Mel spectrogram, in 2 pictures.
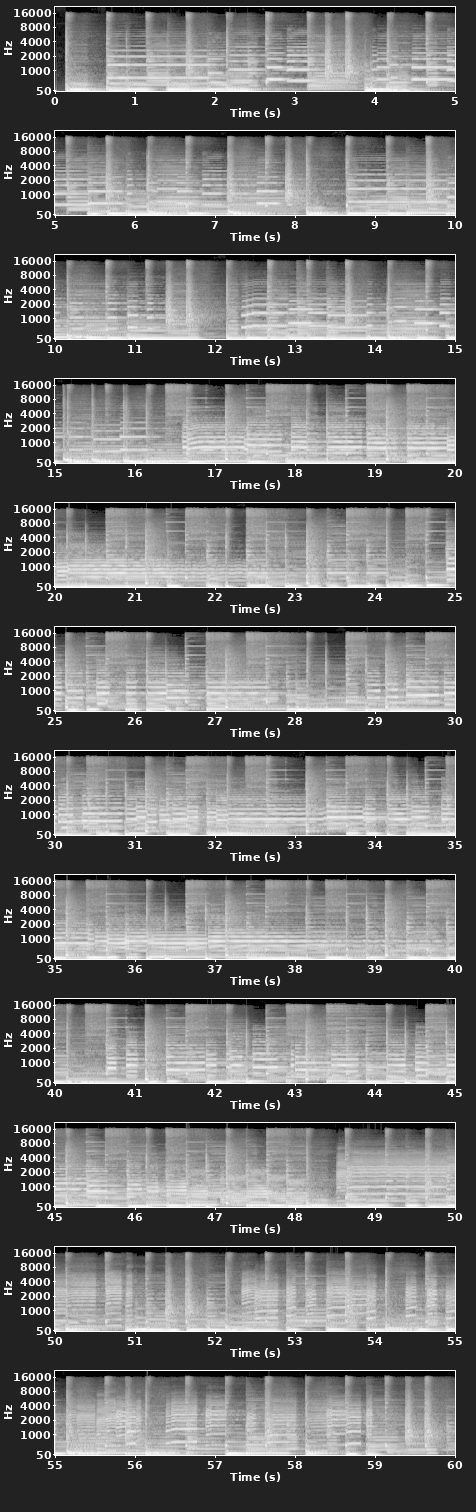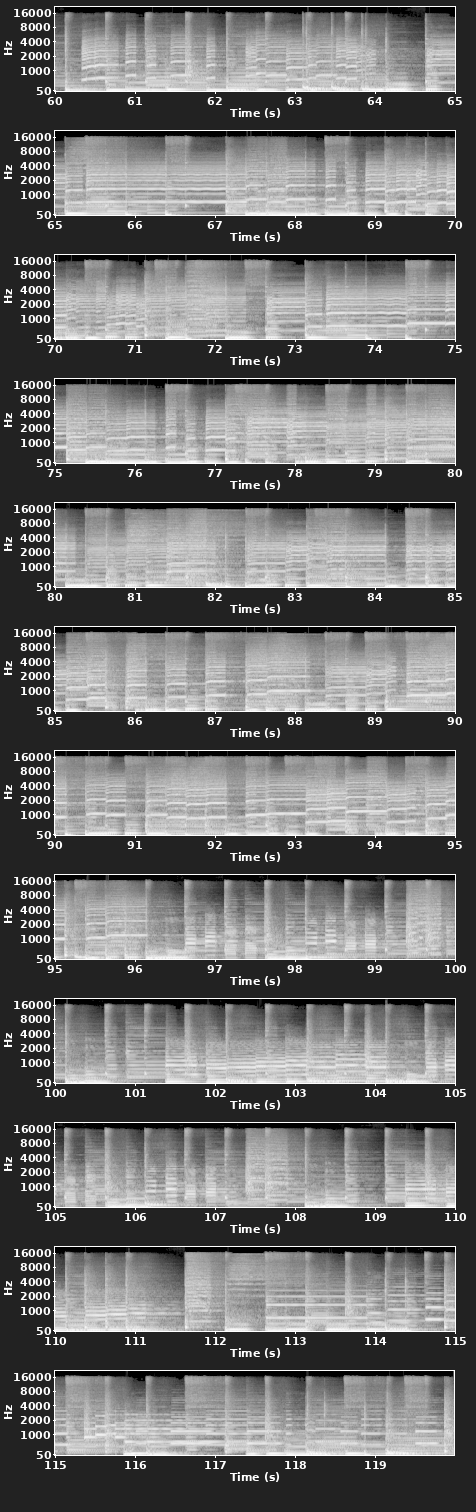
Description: ギターとサックスの組み合わせがこの頃から定着。
特にサックスのアドリブが、お気に入り。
